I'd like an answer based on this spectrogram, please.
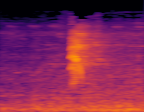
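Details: A single short, sharp yip from a playful Pomeranian puppy romping with another small dog indoors, with quiet background hum before and after.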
